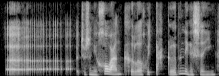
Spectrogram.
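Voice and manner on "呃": low creaky burp-like 呃 in pure vocal fry; vocal fry croak. Shown as a demonstration. Teacher demos vocal fry with a creaky 呃. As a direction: croak 呃 like a burp after cola. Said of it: "并且会有气泡音".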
